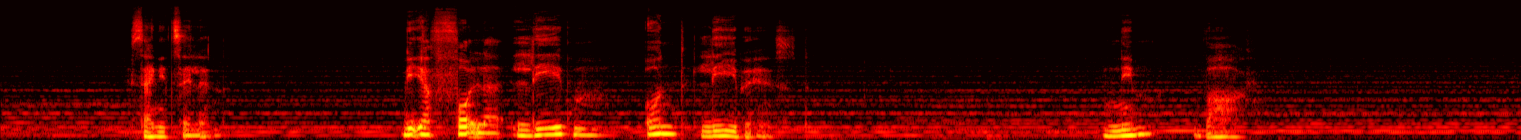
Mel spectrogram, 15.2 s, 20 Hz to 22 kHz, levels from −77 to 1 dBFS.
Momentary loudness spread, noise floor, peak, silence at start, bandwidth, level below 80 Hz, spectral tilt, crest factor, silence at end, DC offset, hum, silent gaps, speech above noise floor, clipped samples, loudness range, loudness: 26 LU; -50 dBFS; -10 dBFS; 0 s; 17.5 kHz; -66 dBFS; -6.5 dB/octave; 20 dB; 0.1 s; under 0.1%; none; none; 25 dB; under 0.1%; 13 LU; -27 LUFS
